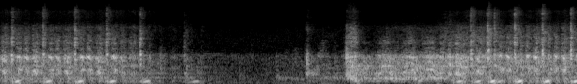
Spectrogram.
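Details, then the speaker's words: International B414 four-cylinder diesel tractor, sat 20 years, started with ether on old sludgy oil: after a brief dip it chugs along in an even beat of about three and a half per second; runs fine. "oh that's brilliant it doesn't actually sound too bad once it gets running but it took a bit of winding over I had to throw some ether at it but um once once it's going it seems to run Okay"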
